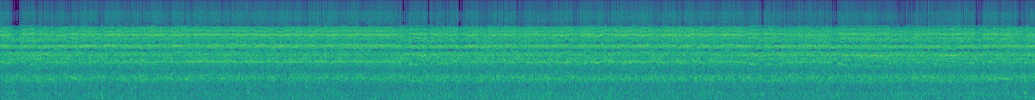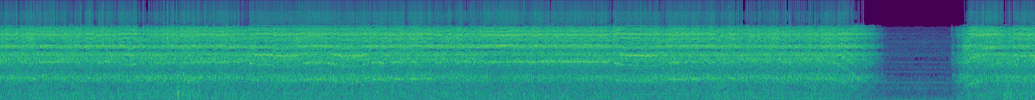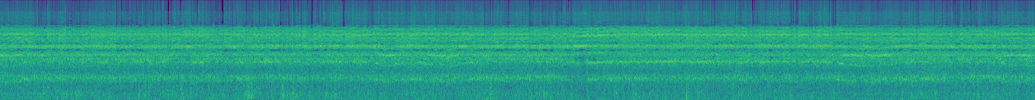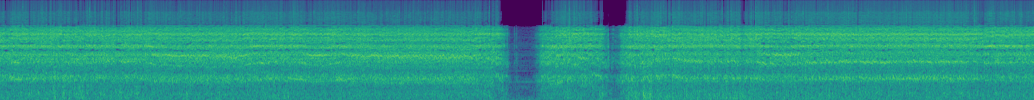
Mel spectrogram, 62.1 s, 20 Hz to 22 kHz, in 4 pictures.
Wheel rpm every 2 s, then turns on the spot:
230, 230, 230, 230, 230, 230, 220, 230, 230, 230, 220, 230, 230, 230, 50, 180, 230, 230, 230, 230, 230, 230, 230, 230, 220, 220, 200, 60, 210, 230, 230.
none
